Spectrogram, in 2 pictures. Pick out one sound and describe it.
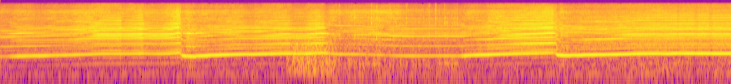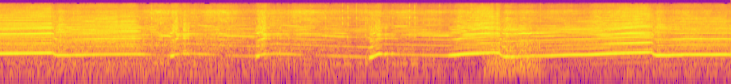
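A motorcycle engine screams at high revs, rising through the gears and dropping sharply at each shift.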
